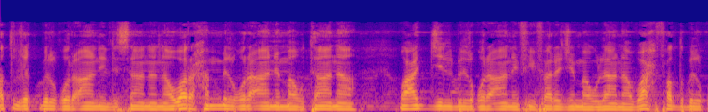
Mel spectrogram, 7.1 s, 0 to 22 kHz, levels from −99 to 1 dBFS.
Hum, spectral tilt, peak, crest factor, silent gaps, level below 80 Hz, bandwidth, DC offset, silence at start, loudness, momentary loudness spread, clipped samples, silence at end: none; -6.5 dB/octave; -6 dBFS; 14 dB; none; -40 dBFS; 10 kHz; under 0.1%; 0 s; -23 LUFS; 4 LU; under 0.1%; 0 s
